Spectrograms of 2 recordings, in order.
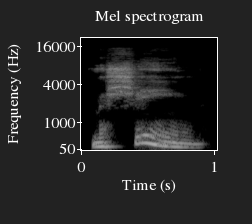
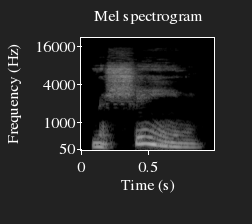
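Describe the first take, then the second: No difference in how they are said.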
